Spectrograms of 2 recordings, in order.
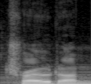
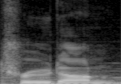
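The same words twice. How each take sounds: First: The first syllable does not sound like 'true'. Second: The first syllable sounds like the word 'true'. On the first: The speaker calls it right. "I know it's Troodon now" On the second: The speaker calls it wrong. "I have been saying Troodon because it's, it's spelt true"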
